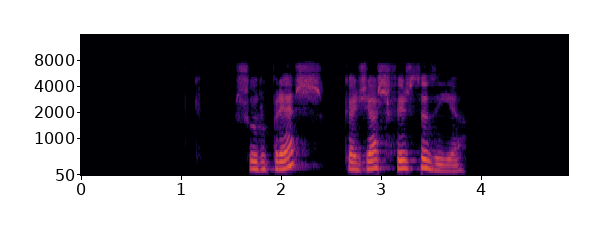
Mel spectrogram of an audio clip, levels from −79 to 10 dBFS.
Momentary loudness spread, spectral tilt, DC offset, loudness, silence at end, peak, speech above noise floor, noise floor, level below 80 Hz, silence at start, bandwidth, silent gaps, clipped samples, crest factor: 13 LU; -5 dB/octave; under 0.1%; -30 LUFS; 1.05 s; -14 dBFS; over 60 dB; under -90 dBFS; -72 dBFS; 1.55 s; 8 kHz; 2.52-2.63 s; under 0.1%; 20 dB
